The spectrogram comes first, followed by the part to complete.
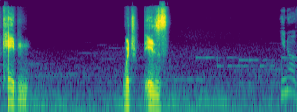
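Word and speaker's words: Kaidan: My brain goes, ah, yes, K-A-I would be pronounced Kai. So then I go Kaiden instead of Caden.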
